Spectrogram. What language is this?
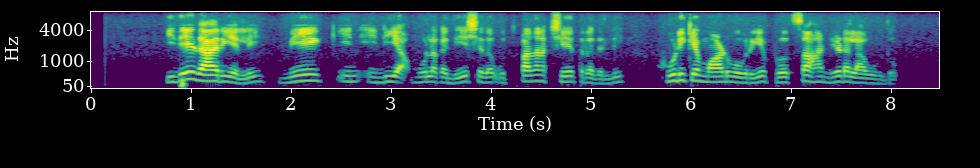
Kannada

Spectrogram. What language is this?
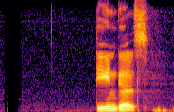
Sinhala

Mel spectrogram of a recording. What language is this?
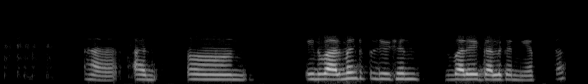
Punjabi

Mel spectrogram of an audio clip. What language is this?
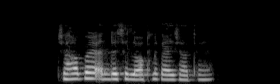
Urdu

